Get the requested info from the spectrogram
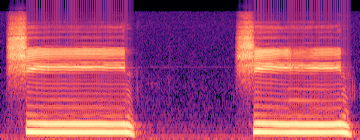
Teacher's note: زبان کے درمیان اور تالو کے درمیان سے ادا ہوتا ہے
